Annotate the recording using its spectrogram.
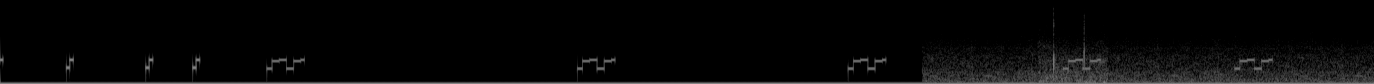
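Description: Short electronic menu beeps sound in quick bursts.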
